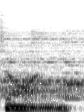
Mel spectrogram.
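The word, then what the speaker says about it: Seam: anything better to do the name scene pronounced Sean Sean this is my little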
